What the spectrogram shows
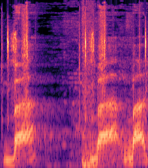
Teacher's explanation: বা বা বা যখন বলবো 2 ঠোঁট লেগে যাবে, বা ঠোঁট লাগবে আবার ছেড়ে যাবে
